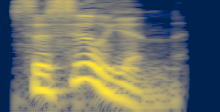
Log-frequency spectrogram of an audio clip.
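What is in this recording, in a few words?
"caecilian", British English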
